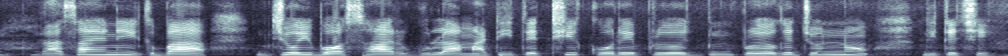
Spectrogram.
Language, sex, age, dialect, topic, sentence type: Bengali, female, 18-24, Western, agriculture, statement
